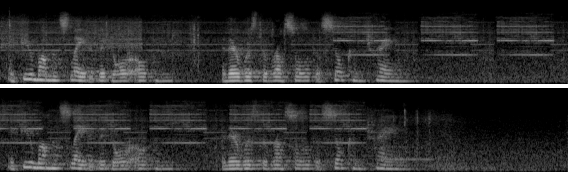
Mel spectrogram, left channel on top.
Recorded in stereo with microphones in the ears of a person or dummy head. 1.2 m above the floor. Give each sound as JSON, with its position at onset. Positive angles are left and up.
{"t": 0.1, "sound": "a woman speaking", "side_deg": 20, "distance_m": 1.6}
